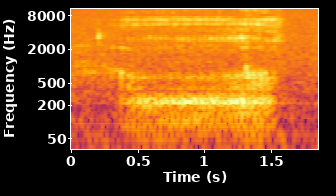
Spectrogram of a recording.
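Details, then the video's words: Chomsky, a female dog indoors being taught on command the difference between barking and growling, gives a low, steady rumbling growl lasting about a second, held at an even pitch, with soft room noise before and after. "bark and growl"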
